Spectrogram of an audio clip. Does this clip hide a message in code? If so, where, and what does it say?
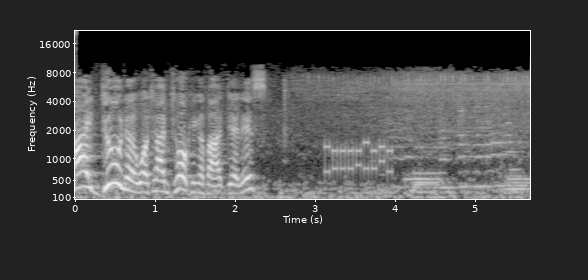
Yes: DTMF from 3.1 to 4.0 s, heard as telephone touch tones, dialled by machine, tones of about 60 ms. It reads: 244476401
